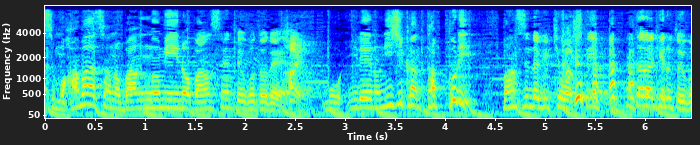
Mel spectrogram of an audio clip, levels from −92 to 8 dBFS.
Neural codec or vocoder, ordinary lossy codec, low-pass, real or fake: none; none; 7.2 kHz; real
